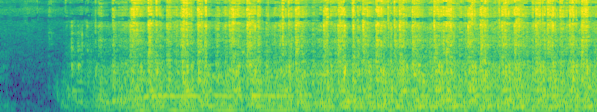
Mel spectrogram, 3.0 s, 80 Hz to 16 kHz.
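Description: A sewing machine stitches fabric at a 1/4 inch seam allowance, starting after a brief quiet moment and then running in a steady, continuous hum with a fast rhythmic needle chatter, close and loud throughout.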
